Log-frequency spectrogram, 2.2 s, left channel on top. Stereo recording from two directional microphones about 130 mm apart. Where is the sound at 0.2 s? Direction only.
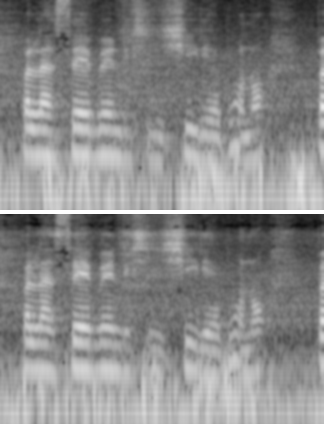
10° left (ahead or behind).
